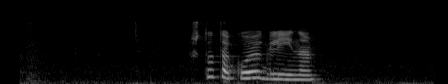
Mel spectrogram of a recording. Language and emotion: Russian, neutral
